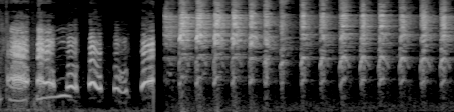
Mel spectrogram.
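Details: A fox's odd vocal display: a few warbling yelps, then a fast, harsh, rattling chatter of evenly spaced throaty pulses, roughly four per second, continuing steadily.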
